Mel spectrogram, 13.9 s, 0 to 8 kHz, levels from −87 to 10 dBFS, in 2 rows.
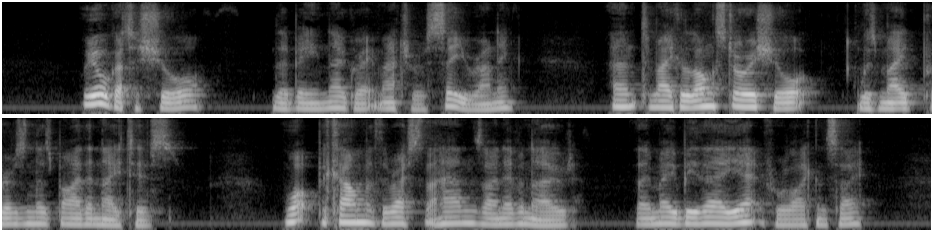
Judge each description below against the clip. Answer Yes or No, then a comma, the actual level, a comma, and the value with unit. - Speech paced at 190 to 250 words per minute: Yes, average, 200 wpm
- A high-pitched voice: No, low, 115 Hz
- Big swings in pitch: No, average, 3.2 semitones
